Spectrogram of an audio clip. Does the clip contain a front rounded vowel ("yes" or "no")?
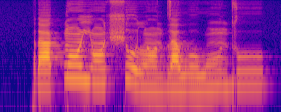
no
